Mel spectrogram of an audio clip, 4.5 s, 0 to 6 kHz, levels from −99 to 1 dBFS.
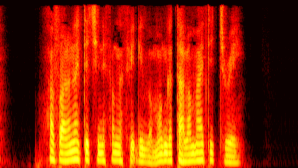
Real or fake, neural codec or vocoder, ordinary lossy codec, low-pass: fake; codec, 16 kHz, about 1 kbps, DyCAST, with the encoder's durations; MP3, 32 kbps; 5.4 kHz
